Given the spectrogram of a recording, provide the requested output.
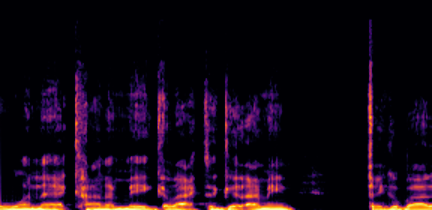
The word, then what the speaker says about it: Galacta: Galactica, right? So we would call it Galactica. No, it's Galacta.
